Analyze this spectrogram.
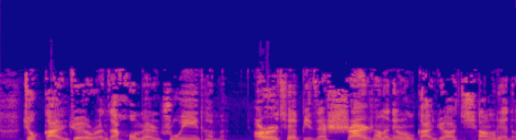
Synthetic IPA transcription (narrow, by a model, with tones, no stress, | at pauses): t͡ɕjo˥˩ʊka̰˨˩nt͡ɕɥɛ˧˥jo˨˩ʊɻə̰˧˥nt͡sa˥˧ɪxo˥˧ʊmjɛ˥˩nʈ͡ʂu˥˧i˥˩t̪ʰa˧mə̰˨n | ə˞˧˥t͡ɕʰjɛ˧˥pi˨˩t͡sa˥˩ɪʂa˥nʂɑ˥˩ŋd̪ə˩na˥˩ʈ͡ʂʊ˧˥ŋka̰˨˩nt͡ɕɥɛ˧˥j̪ɑ˥˩ʊt͡ɕʰjɑ˧˥ŋljɛ˥˩d̪ə̰˩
